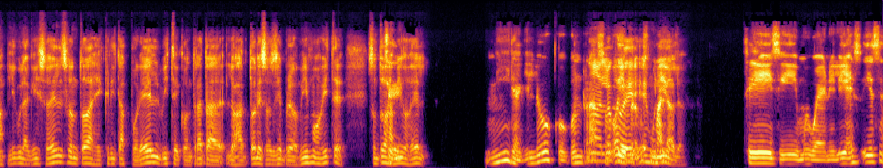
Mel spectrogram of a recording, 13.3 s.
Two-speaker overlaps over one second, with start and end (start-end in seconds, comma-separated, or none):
8.8-10.2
